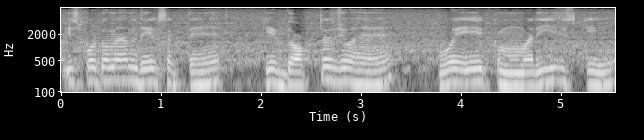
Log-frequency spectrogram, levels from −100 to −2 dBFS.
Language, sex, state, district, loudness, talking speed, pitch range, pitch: Hindi, male, Uttar Pradesh, Varanasi, -16 LUFS, 175 wpm, 140-165 Hz, 160 Hz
